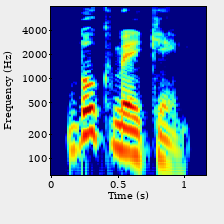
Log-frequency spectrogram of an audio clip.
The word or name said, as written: bookmaking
